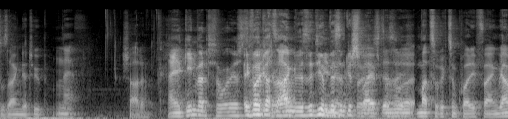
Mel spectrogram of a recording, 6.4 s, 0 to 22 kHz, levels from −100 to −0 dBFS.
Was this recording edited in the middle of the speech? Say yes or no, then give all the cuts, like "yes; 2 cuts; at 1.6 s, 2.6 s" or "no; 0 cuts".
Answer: yes; 4 cuts; at 2.6 s, 3.7 s, 4.3 s, 5.2 s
